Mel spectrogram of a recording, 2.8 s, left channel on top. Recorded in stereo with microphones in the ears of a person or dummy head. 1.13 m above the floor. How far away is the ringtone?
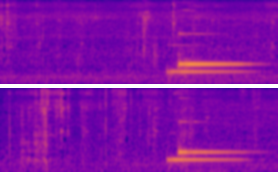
About 3 m.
